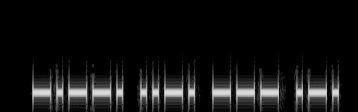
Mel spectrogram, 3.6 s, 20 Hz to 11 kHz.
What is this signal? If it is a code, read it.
Morse code, heard as a keyed tone, about 20 wpm, 600 Hz. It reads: <KN>FOR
